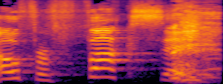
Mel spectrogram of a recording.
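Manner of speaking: mock exasperated blurt. Recalling a girl arriving late to the movie, retelling an out-loud outburst. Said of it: "And I just out loud".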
